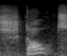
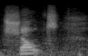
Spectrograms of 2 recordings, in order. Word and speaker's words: Schultz: Now, I said this name wrong. I've only found out. I think it's Schultz. I've been saying Schultz. I don't think the C is silent.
